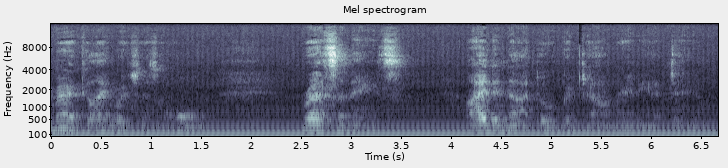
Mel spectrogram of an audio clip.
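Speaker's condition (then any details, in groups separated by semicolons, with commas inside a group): ALS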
